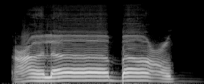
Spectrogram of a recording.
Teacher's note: Kat situ istitalah berlakulah pemanjangan tepi lidah dan huruf dad juga bersifat rakhawah. Jadi ada aliran suara tu, suara mengalir.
